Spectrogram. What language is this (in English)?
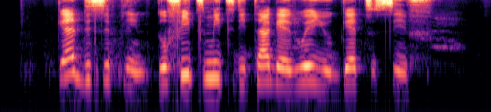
Nigerian Pidgin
